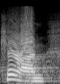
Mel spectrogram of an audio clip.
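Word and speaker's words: Charon: a kai and his pronounced with a hard K so every Greek scholar and not that I'm one of those uh would say is pronounced Caron however James Christie who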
